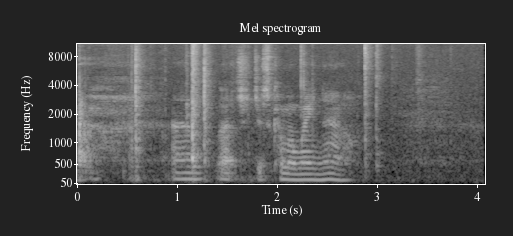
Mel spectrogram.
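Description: A plastic panel is lifted off with a clatter.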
